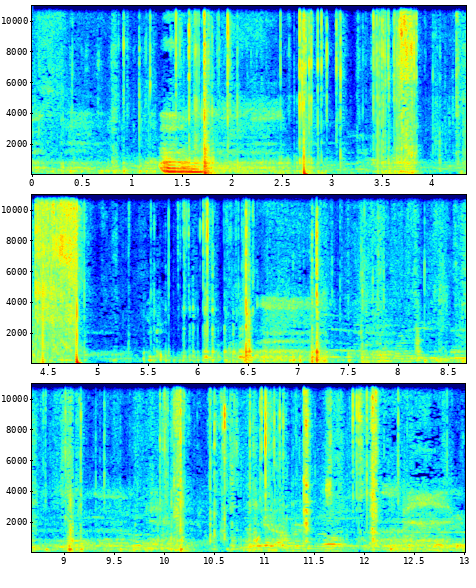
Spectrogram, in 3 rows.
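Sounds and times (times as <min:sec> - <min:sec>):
plastic label tearing and crinkling: 0:01.1 - 0:04.9, 0:09.9 - 0:12.2.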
